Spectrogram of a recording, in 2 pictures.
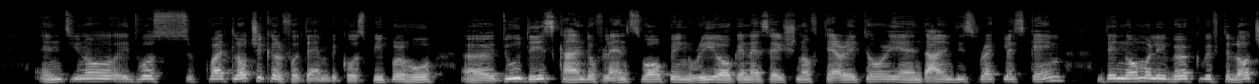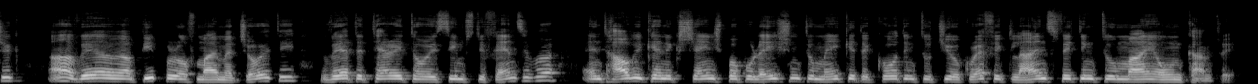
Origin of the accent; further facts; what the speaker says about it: Austria; You know, I'm a European. I'm from Austria.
